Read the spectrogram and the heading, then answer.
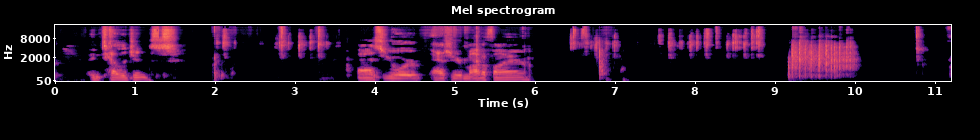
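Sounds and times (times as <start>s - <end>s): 
speech: 0.0s - 2.3s, 3.8s - 6.0s
dice clattering across a hard surface: 2.8s - 3.4s, 6.4s - 10.1s.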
